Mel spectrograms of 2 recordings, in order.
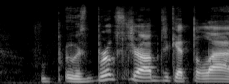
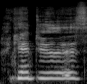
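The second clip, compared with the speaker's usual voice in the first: high mock whimper, much higher; mock scared; 11 semitones higher than usual. Mocking Scott freaking out at the bungee, high mock fear. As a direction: ham up the panic. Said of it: "He's like".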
